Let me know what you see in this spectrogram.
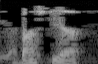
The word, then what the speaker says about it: Bastiat: The last name is B-A-S-T-I-A-T. – Bastiat, yes. It's pronounced Bastiat.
